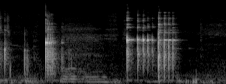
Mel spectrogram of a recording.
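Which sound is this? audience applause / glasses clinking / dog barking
glasses clinking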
